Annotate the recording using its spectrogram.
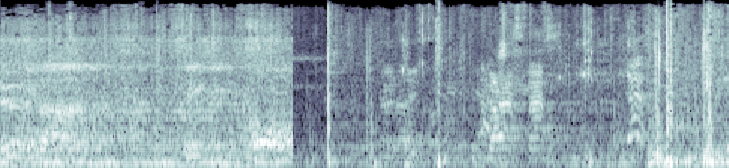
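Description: Arena crowd noise with a pulsing rhythmic chant that cuts off abruptly about two and a half seconds in. Then comes a quieter rally: several sharp smacks of hands striking a volleyball, two of them close together near the end.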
